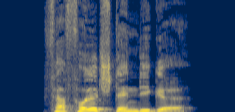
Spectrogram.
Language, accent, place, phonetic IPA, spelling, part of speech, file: German, Germany, Berlin, [fɛɐ̯ˈfɔlˌʃtɛndɪɡə], vervollständige, verb, De-vervollständige.ogg
- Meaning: inflection of vervollständigen: 1. first-person singular present 2. first/third-person singular subjunctive I 3. singular imperative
